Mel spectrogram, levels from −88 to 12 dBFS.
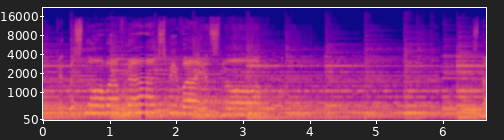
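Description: A packet arriving late at 1.47 s left the jitter buffer empty, so the receiver stretched the last sound for about 60 ms until the data came in at 1.55 s, then resumed from the same point. Nothing is lost in this short stall from a late packet, but the sound hangs unnaturally, with a faint buzz or dip, and everything after it runs about 60 ms later than before. Shortly afterwards, from 1.77 to 1.81 s, 20 ms of audio never reached the decoder in time. This short concealed packet loss was covered by extending the preceding sound before blending back into the real signal, and it is audible as a brief smear or wobble where a fragment of the original has gone missing. From 2.3 s to 5.49 s the call's bandwidth estimate fell, and the encoder was pushed from 48 kbps down to 13 kbps, staying at that floor for about 1.62 s. This call bitrate drop makes Opus code far more coarsely and trim the upper frequencies, so through that stretch the audio turns rough, watery and muffled, with the top end dulled until the bitrate climbs back.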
